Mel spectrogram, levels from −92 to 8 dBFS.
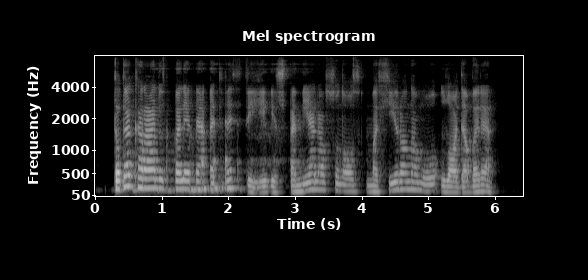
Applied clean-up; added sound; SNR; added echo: neural mask model DeepFilterNet 3.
